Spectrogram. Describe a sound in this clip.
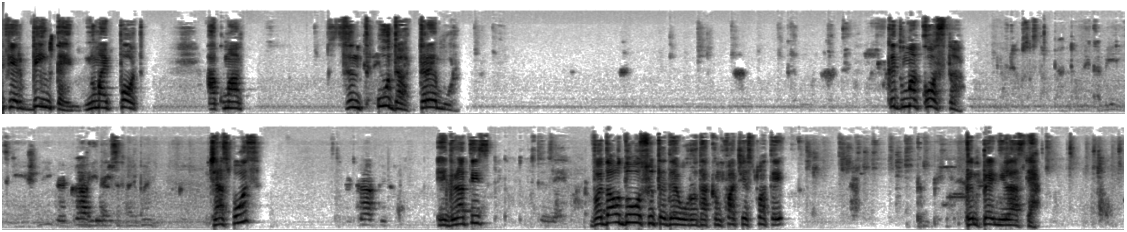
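A woman talks and laughs loudly through a phone call.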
